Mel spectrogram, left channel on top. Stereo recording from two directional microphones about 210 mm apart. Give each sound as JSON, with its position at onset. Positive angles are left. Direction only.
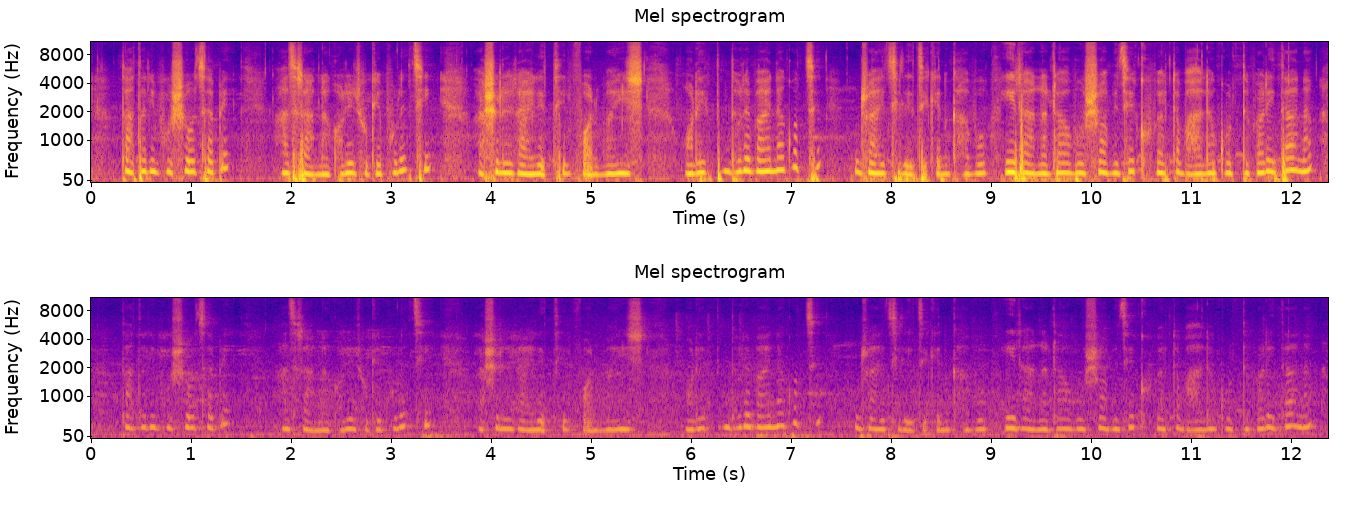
{"t": 0.3, "sound": "a woman's voice", "side_deg": 40}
